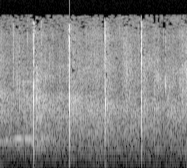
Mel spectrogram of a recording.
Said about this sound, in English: So thank you to everyone that cooked. Thank you to everyone that helped. That just, I think, deserves another round of applause.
